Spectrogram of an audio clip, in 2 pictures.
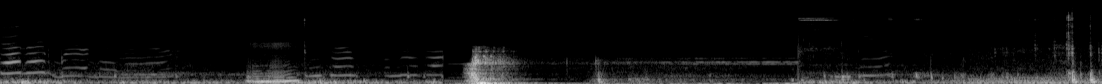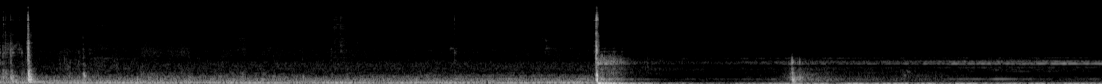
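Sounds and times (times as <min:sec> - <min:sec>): steady low rumble: 0:00.0 - 0:18.8.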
